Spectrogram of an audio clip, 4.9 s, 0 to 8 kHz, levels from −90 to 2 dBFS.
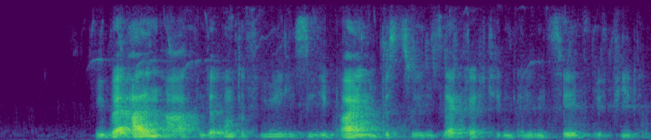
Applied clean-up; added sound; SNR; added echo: neural separator model SepFormer DNS4.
